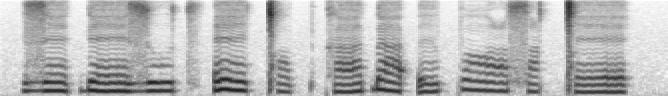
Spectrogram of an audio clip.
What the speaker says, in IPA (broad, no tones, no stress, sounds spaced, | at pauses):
z ɛ ɠ ɛ z u t͡sʼ ɛ ǀ ɔ p k a ɗ a ʔ ɘ p ɔː sˤ ɘ ǀ ɛ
